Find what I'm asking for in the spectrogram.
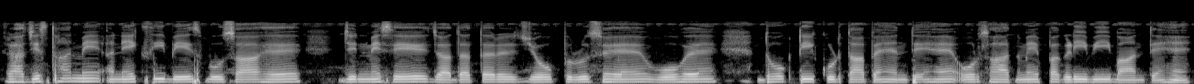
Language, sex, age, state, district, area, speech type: Hindi, male, 45-60, Rajasthan, Jaipur, urban, spontaneous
